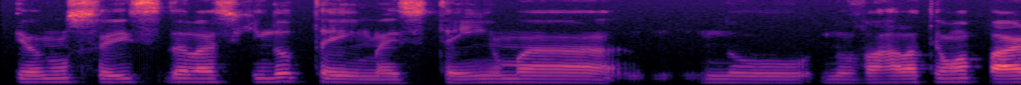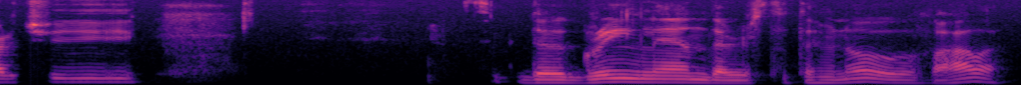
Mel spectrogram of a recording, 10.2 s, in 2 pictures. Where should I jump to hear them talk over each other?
none

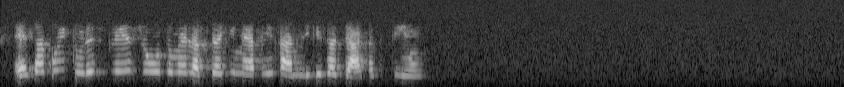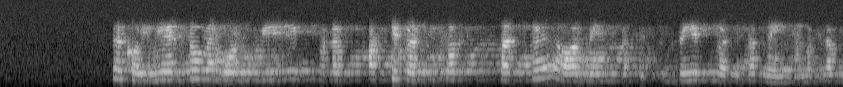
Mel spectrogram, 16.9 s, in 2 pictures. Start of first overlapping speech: none

